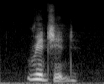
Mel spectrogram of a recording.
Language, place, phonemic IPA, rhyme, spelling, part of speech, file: English, California, /ˈɹɪd͡ʒ.ɪd/, -ɪdʒɪd, rigid, adjective / noun, En-us-rigid.ogg
- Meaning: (adjective) 1. Stiff, rather than flexible 2. Having inflexible thoughts, opinions, or beliefs 3. Fixed, rather than moving 4. Rigorous and unbending 5. Uncompromising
